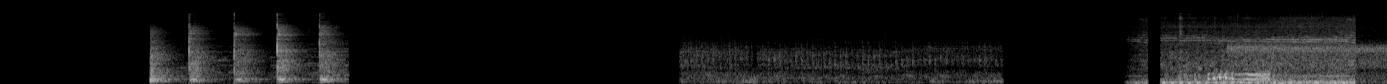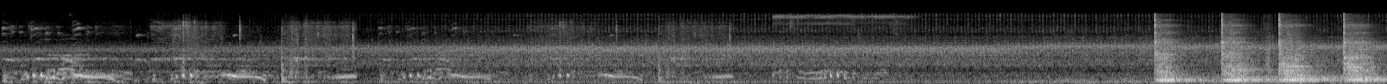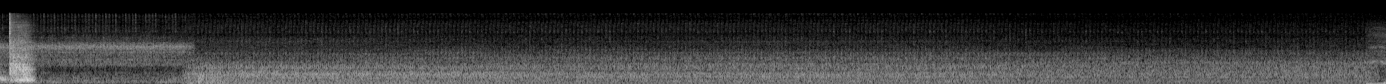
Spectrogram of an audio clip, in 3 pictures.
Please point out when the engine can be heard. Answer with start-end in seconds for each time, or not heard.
6.8-10.1, 12.2-41.5.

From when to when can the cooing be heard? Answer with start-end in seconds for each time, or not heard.
11.2-23.1.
